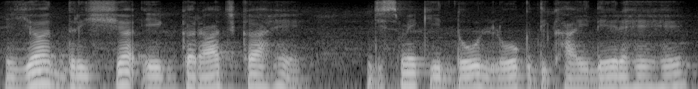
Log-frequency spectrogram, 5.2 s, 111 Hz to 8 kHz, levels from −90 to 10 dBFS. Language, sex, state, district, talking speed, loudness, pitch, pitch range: Hindi, male, West Bengal, Alipurduar, 160 wpm, -19 LUFS, 105 Hz, 105-115 Hz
